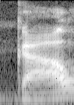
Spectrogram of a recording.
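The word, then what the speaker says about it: Gough: And you had, I don't know exactly how to pronounce his name, but Michael Gow or Go? Oh, yeah. As Goff.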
